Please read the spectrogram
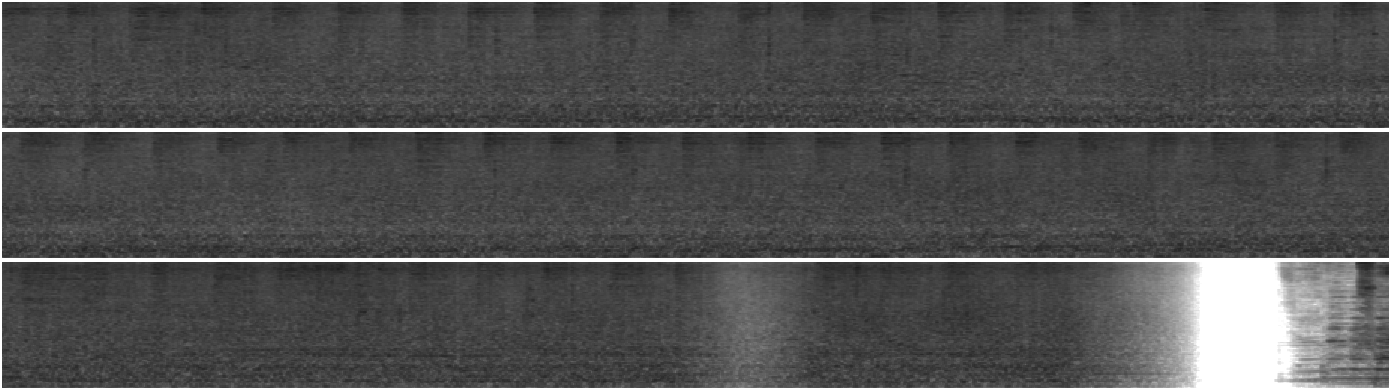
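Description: Race car engine working hard at high revs, heard from inside the cabin along with tyre and road noise on ice, its pitch rising and falling with throttle and gear changes. The sound dips briefly near the end.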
